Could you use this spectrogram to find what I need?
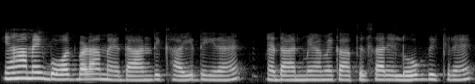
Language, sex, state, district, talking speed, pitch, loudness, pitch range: Hindi, female, West Bengal, Purulia, 240 wpm, 215 Hz, -17 LUFS, 210-235 Hz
